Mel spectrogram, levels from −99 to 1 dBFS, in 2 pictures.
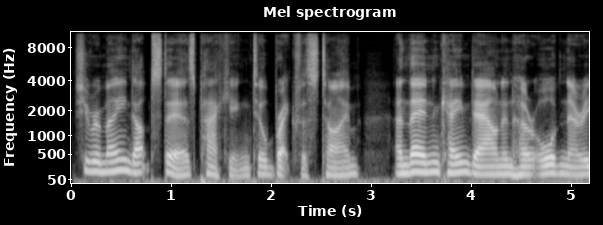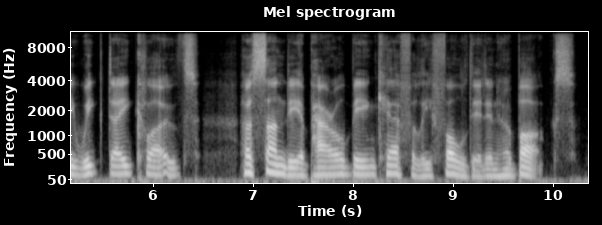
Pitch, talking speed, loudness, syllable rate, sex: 130 Hz, 150 wpm, -19 LUFS, 4.5 syllables/s, male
